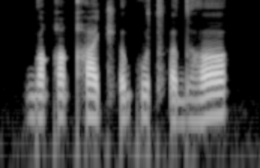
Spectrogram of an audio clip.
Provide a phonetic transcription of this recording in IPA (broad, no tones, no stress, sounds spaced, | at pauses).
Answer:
ɡʷ ʌ q ʌ qʰ i t͡ʃʼ ə kʷ ʌ t͡sʼ ʌ dʱ ʌ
